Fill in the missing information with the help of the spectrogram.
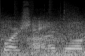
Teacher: Because it's a German name, the stress goes to the first part of the word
